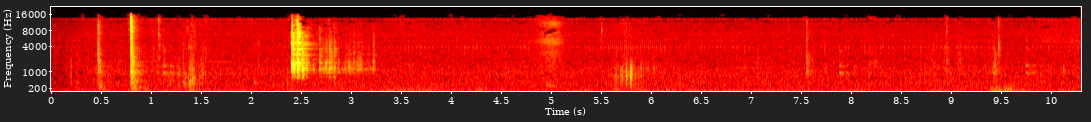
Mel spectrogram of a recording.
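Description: Scattered sharp clicks and a brief clinking rattle about two and a half seconds in, from hands working small plastic liquid-fertilizer orifices and fittings on a planter row unit, with a low thud near the end.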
